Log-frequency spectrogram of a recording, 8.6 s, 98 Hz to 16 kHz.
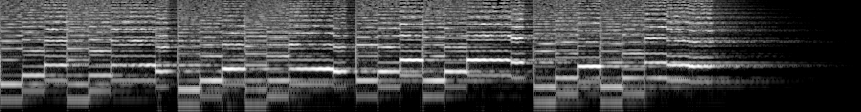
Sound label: Lead; Routed Sound; Sylenth1 Expansion - Star Scavenger Vol.1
